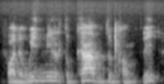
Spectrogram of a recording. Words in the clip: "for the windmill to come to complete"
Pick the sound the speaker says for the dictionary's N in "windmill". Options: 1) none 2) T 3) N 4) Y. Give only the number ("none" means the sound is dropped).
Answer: 1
